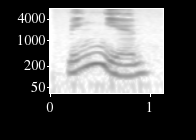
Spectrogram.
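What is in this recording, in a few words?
ming2nian2, Mandarin; P4拼音補充(2)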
